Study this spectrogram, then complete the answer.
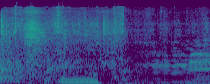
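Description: A dairy cow on a farm gives one deep, drawn-out moo that falls in pitch and fades, heard nearby against quiet barn ambience.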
